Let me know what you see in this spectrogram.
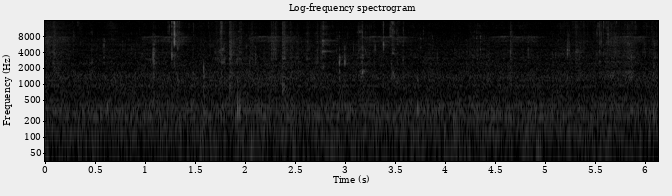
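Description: Faint chewing and biting on a fried chicken wing, with a few scattered soft clicks from the mouth and the crisp coating.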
